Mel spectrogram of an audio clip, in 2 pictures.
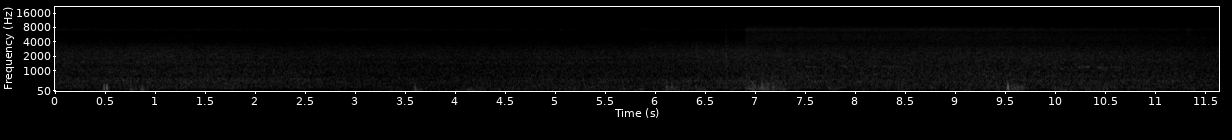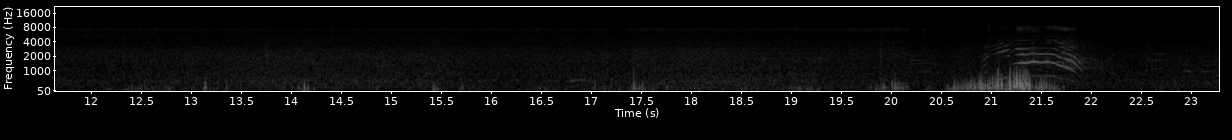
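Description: Steady wash of small surf and wind on a sandy beach, with a few faint knocks. Near the end a brief, louder voice close to the microphone.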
